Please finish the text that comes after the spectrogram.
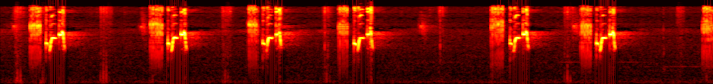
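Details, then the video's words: Repeated lure call of a male red-headed prinia, meant to prompt replies: harsh, crackling chirp bursts with a high rising whistled tail, about seven phrases at a steady, brisk pace. "suara pancingan burung prenjak kepala merah jantan"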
